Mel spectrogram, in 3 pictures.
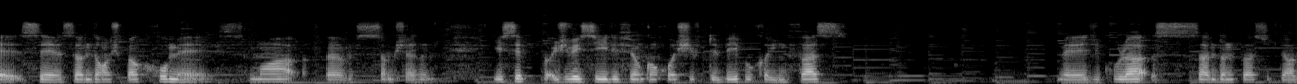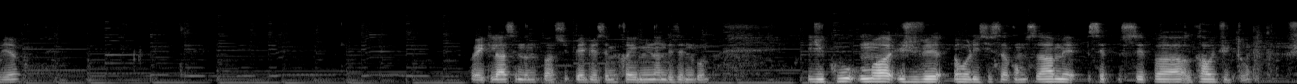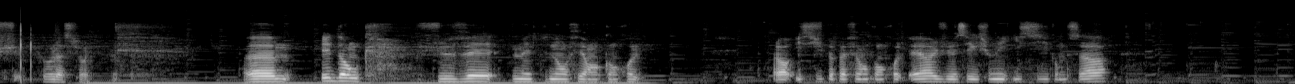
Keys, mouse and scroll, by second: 0.3-3.6 middle drag, 3.6-3.9 scroll up 1, 4.3 right click, 6.0 ctrl+shift+b, 13.2 scroll down 1, 13.4-14.8 middle drag, 14.8 Tab, 16.3 click, 19.6 ctrl+z, 20.5 ctrl+z, 22.4 Tab, 23.0-23.3 scroll down 3, 23.3-26.5 middle drag, 28.0-28.8 middle drag, 28.8-29.2 scroll down 2, 29.2 middle click, 29.4-29.8 scroll up 1, 29.8 Tab, 30.8-31.9 middle drag, 31.9 ctrl+r, 34.5 alt+right click, 35.0-36.0 middle drag, 36.0 alt+shift+right click, 36.3-37.9 middle drag, 37.9 alt+shift+right click, 38.1 scroll up 1, 38.2-38.8 middle drag.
